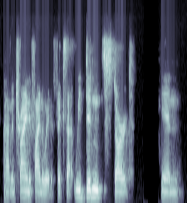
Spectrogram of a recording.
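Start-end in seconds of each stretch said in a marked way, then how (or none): none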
